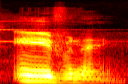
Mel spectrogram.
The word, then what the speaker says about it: evening: and midnight you would say good evening good gir Oh duh good evening evening evening tension to the new sound Eve evening and this was the stress is on the first syllable evening good evening do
